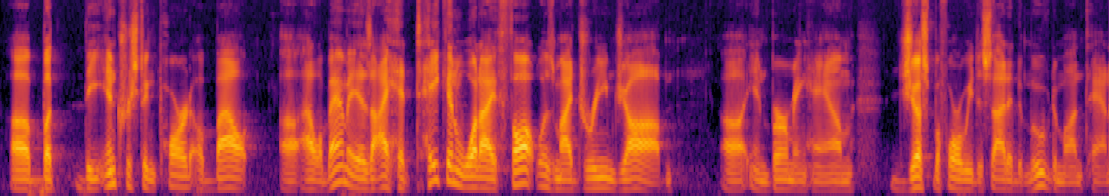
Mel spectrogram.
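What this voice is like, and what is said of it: Southern American accent. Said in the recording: “the accent is not Iowa, or if it is Iowa, it's deep Southern Iowa. ... I grew up in Alabama”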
